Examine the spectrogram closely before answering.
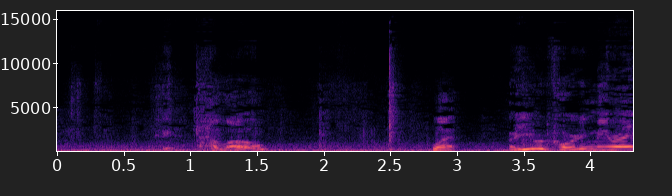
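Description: A young man speaks casually nearby.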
